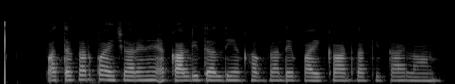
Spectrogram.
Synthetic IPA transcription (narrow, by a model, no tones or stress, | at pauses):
pət̪ɾəkəɾpaːiːt͡ʃaːɾẽːneːəkaːliːd̪əld̪ɪjãːkʰəbɾãːd̪eːpaːiːkaːɾɖd̪aːkiːt̪aːɛːlaːn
